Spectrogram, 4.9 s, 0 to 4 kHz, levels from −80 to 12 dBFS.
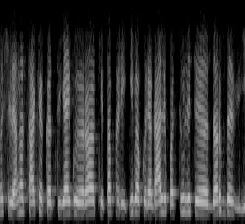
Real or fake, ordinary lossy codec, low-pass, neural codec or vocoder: real; Opus, 32 kbps; 3.6 kHz; none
